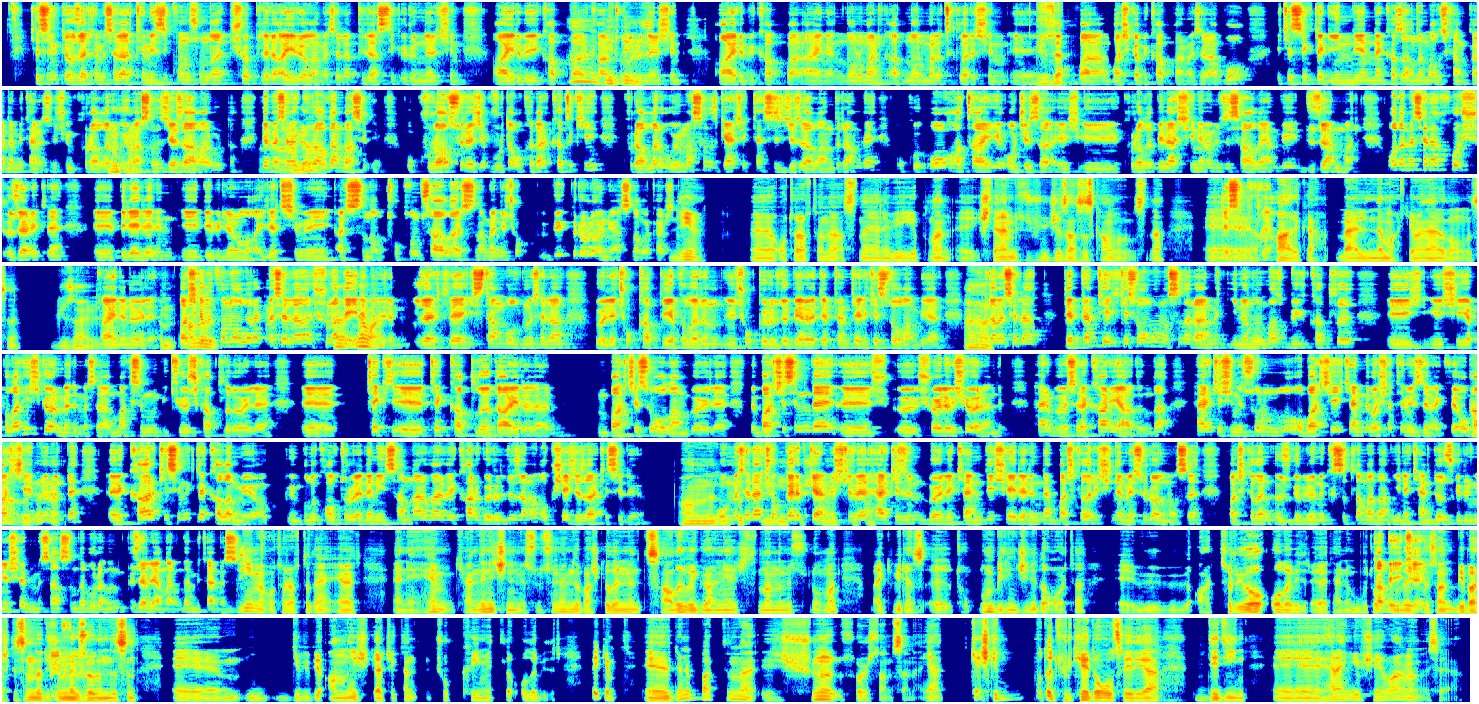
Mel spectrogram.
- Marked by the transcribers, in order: tongue click; tapping; unintelligible speech
- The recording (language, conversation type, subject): Turkish, podcast, Yeniden başlamanın sana öğrettikleri neler oldu?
